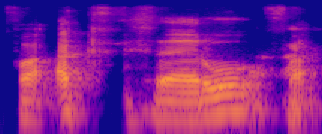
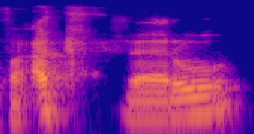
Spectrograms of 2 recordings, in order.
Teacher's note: Hamas pada kaf itu bukan untuk dipantulkan fa'aksaru, tapi dia lepas keluar, tidak ada kembali ke dalam.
